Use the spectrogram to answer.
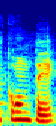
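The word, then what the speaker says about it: Comte: উচ্চারণ হয় কমতে।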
